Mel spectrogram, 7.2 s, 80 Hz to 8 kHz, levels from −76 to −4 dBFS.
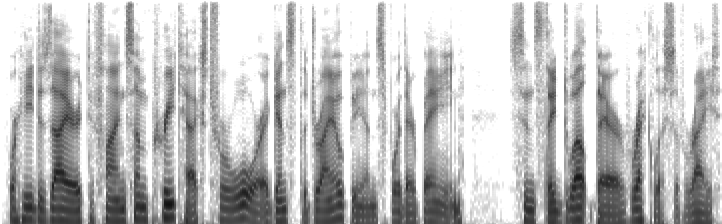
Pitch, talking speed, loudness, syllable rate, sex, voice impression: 100 Hz, 185 wpm, -19 LUFS, 4.6 syllables/s, male, very masculine, slightly old, very thick, slightly relaxed, slightly powerful, slightly bright, soft, muffled, slightly halting, raspy, very cool, intellectual, slightly refreshing, sincere, very calm, very mature, very friendly, very reassuring, unique, elegant, very wild, sweet, slightly lively, kind, slightly modest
